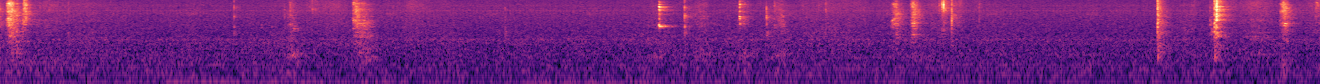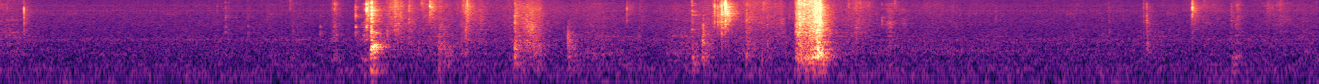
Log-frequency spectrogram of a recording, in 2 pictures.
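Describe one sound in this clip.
A hand scrapes and taps paper.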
